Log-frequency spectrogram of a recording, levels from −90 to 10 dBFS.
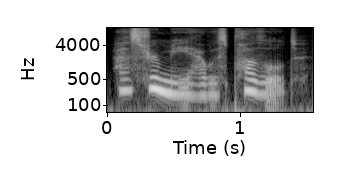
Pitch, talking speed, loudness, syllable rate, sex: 215 Hz, 230 wpm, -17 LUFS, 5.5 syllables/s, female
